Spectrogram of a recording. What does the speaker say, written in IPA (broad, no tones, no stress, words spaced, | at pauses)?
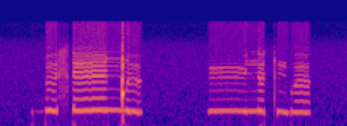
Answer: ɠøs ɾɛːŋ͡ǃʏ | yːnœtmbœ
